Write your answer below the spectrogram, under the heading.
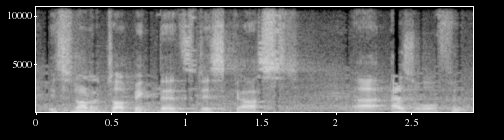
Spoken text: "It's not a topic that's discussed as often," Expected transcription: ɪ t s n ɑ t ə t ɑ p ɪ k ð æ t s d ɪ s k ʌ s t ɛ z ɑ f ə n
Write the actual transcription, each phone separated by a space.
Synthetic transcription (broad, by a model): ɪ t s n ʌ t ə t ɑ p ɪ k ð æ t s d ɪ s k ʌ s t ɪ z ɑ f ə n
